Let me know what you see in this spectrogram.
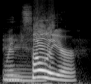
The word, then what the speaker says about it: Rensselaer: Rensselaer.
